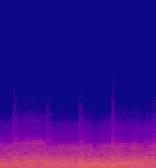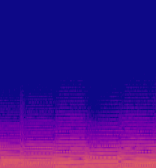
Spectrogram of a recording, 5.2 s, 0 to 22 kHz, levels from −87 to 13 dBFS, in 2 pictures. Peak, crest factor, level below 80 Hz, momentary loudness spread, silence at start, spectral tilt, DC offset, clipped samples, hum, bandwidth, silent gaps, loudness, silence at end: -12 dBFS; 16 dB; -56 dBFS; 2 LU; 0 s; -6.5 dB/octave; under 0.1%; under 0.1%; none; 10 kHz; none; -28 LUFS; 0 s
